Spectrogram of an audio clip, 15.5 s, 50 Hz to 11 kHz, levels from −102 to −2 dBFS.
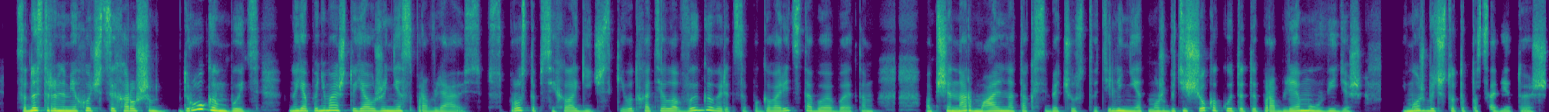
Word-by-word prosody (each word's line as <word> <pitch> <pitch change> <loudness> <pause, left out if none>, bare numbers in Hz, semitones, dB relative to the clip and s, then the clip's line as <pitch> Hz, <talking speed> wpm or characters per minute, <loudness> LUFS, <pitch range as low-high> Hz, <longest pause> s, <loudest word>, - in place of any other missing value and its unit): С - - -9
одной 240 +5 +9
стороны, 220 -4 +4
мне 200 0 +5
хочется 230 0 0
и - - -8
хорошим 205 -4 0
другом 255 - +6
быть, 185 +1 -2 0.3
но 200 - 0
я 220 0 +4
понимаю, 230 +4 +4
что 230 -3 -3
я 205 +1 +1
уже 200 0 +1
не 200 +1 +4
справляюсь 175 -3 -7
с - - -13
просто 240 -2 -1
психологически. 180 -1 -5
И - - -8
вот 200 - -5
хотела 195 0 -2
выговориться, 210 - -2
поговорить 180 +7 -4
с - - -3
тобой 185 -5 -3
об 165 0 -10
этом, 175 +2 -9 0.5
вообще 175 +3 +1
нормально 195 -1 +2
так 180 +1 -9
себя 175 0 -6
чувствовать 185 -2 -9
или 205 +2 +4
нет? 185 -1 +1
Может 180 +1 -2
быть, 190 0 -4
ещё 215 +3 +4
какую-то 210 -4 -3
ты 185 - -6
проблему 185 +4 +2
увидишь, 180 -2 -3 0.4
может 205 +3 +2
быть, 205 - 0
что-то 195 - -3
посоветуешь. 185 -2 -6
190 Hz, 180 wpm, -23 LUFS, 180-210 Hz, 0.5 s, одной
